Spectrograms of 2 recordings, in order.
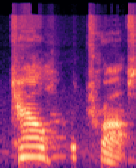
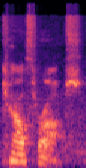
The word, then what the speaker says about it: caltrops: Caltrops, not calthrops.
